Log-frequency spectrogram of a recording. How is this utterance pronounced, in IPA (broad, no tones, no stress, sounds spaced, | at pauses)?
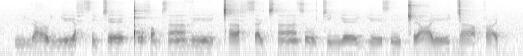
ɲ ɨː ʕ o i̯ ɲ eː ħ s ẽ c ɛː ǃ u χ ɔ m s ãː v eː ǀ aː ħ s a y̯ t͡sʼ ãː s oː c e ɲ ɛː ʎ eː s ẽ ǁ ɛ ʕ eː ɟ aː q ɛ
